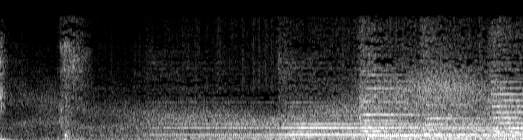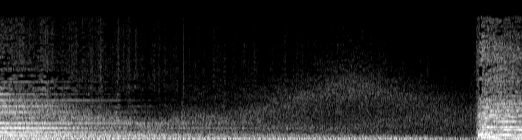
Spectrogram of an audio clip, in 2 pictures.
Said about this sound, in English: The clock strikes one. The very hour Jacob told me the first spirit would come upon me.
